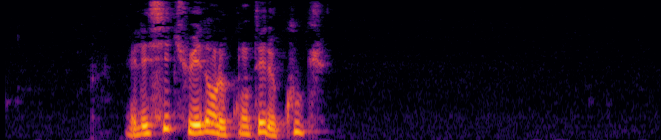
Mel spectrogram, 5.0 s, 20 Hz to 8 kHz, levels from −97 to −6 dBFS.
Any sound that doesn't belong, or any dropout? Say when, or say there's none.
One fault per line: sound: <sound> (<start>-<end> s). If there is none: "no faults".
no faults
